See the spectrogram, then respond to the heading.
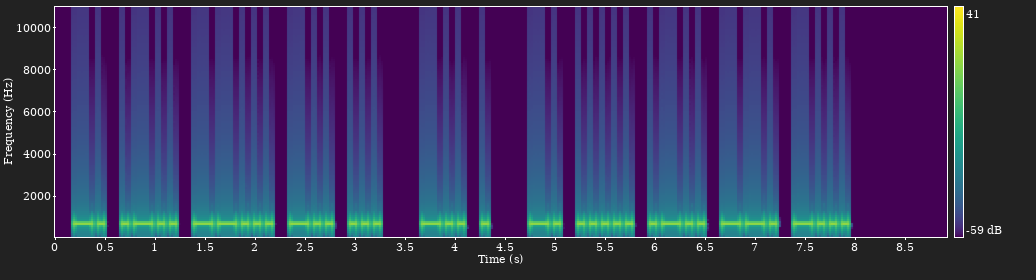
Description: Morse code, heard as a keyed tone, about 21 wpm, 700 Hz. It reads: NL7DS DE N5LGB
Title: USA Callsign DE Callsign - 5 Characters - 20wpm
